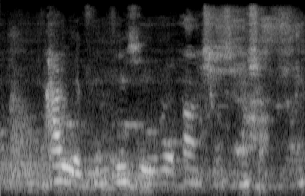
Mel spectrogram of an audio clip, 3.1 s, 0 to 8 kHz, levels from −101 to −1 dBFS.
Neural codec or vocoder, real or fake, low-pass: codec, 44.1 kHz, 7.8 kbps, Pupu-Codec; fake; 7.2 kHz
